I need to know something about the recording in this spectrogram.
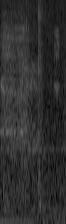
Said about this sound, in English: I bless you.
